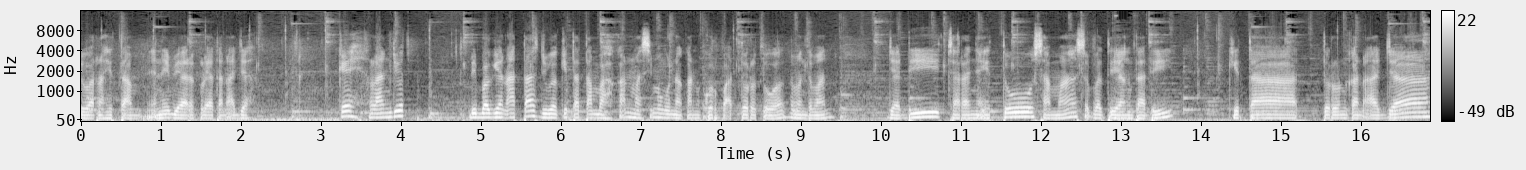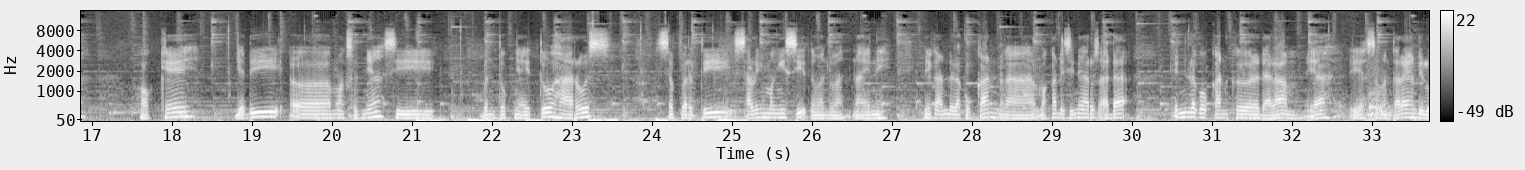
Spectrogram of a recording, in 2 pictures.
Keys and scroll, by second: 2.3 z, 3.5-4.3 typing, 7.2 ~.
